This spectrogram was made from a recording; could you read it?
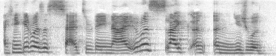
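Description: A woman's voice: medium pitch, expressive, normal speed. A Brazilian woman, a non-native English speaker with a Brazilian Portuguese accent, answering interview questions in a hesitant, casual way with many fillers. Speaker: guest author.

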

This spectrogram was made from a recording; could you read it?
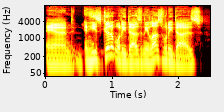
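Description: A man hosts a casual interview and talks quickly, with plenty of likes and you-knows. The recording is close and dry, with no room sound. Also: medium pitch, lively intonation, fairly bright tone, dry recording. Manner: chatty, retells anecdotes with filler likes. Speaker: podcast host and coach.

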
